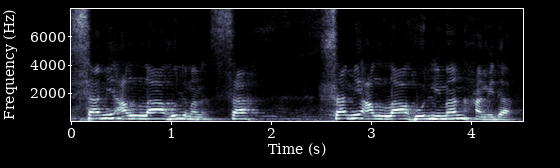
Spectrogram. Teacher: اسی سا کو تھوڑا موٹا ادا کرے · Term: صاد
